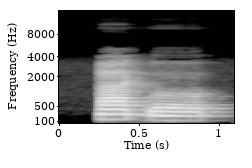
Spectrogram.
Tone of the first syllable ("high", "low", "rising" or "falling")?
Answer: high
